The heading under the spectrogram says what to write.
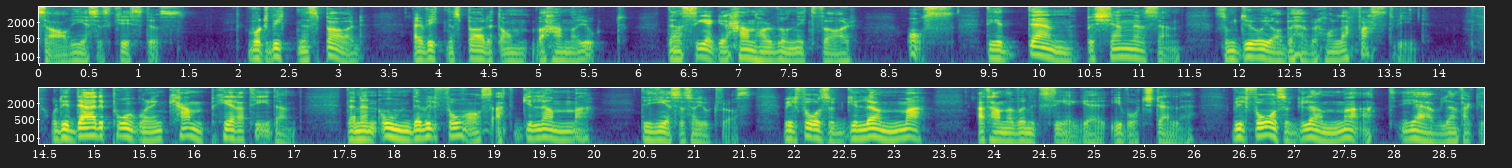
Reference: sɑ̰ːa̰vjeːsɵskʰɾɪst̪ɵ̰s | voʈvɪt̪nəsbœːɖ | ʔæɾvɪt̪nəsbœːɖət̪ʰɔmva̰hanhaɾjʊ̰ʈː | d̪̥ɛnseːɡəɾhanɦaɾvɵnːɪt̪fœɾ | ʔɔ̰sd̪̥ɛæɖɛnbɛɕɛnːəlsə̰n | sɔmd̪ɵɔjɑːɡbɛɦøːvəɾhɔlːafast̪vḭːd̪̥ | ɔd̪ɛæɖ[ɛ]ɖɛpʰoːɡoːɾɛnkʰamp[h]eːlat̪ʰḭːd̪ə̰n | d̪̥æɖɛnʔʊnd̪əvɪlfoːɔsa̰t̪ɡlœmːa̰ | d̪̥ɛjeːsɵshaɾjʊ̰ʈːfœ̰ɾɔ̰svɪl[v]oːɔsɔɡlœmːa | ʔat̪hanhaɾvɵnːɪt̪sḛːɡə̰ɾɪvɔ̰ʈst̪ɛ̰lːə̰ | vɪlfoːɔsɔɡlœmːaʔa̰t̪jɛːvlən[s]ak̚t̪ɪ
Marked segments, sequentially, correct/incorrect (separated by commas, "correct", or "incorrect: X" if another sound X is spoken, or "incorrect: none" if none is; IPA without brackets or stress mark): incorrect: æ, correct, incorrect: f, incorrect: f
